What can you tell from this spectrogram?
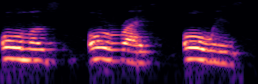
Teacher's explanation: The long vowel, it takes away some of the sound of the L, yes. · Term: dark L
